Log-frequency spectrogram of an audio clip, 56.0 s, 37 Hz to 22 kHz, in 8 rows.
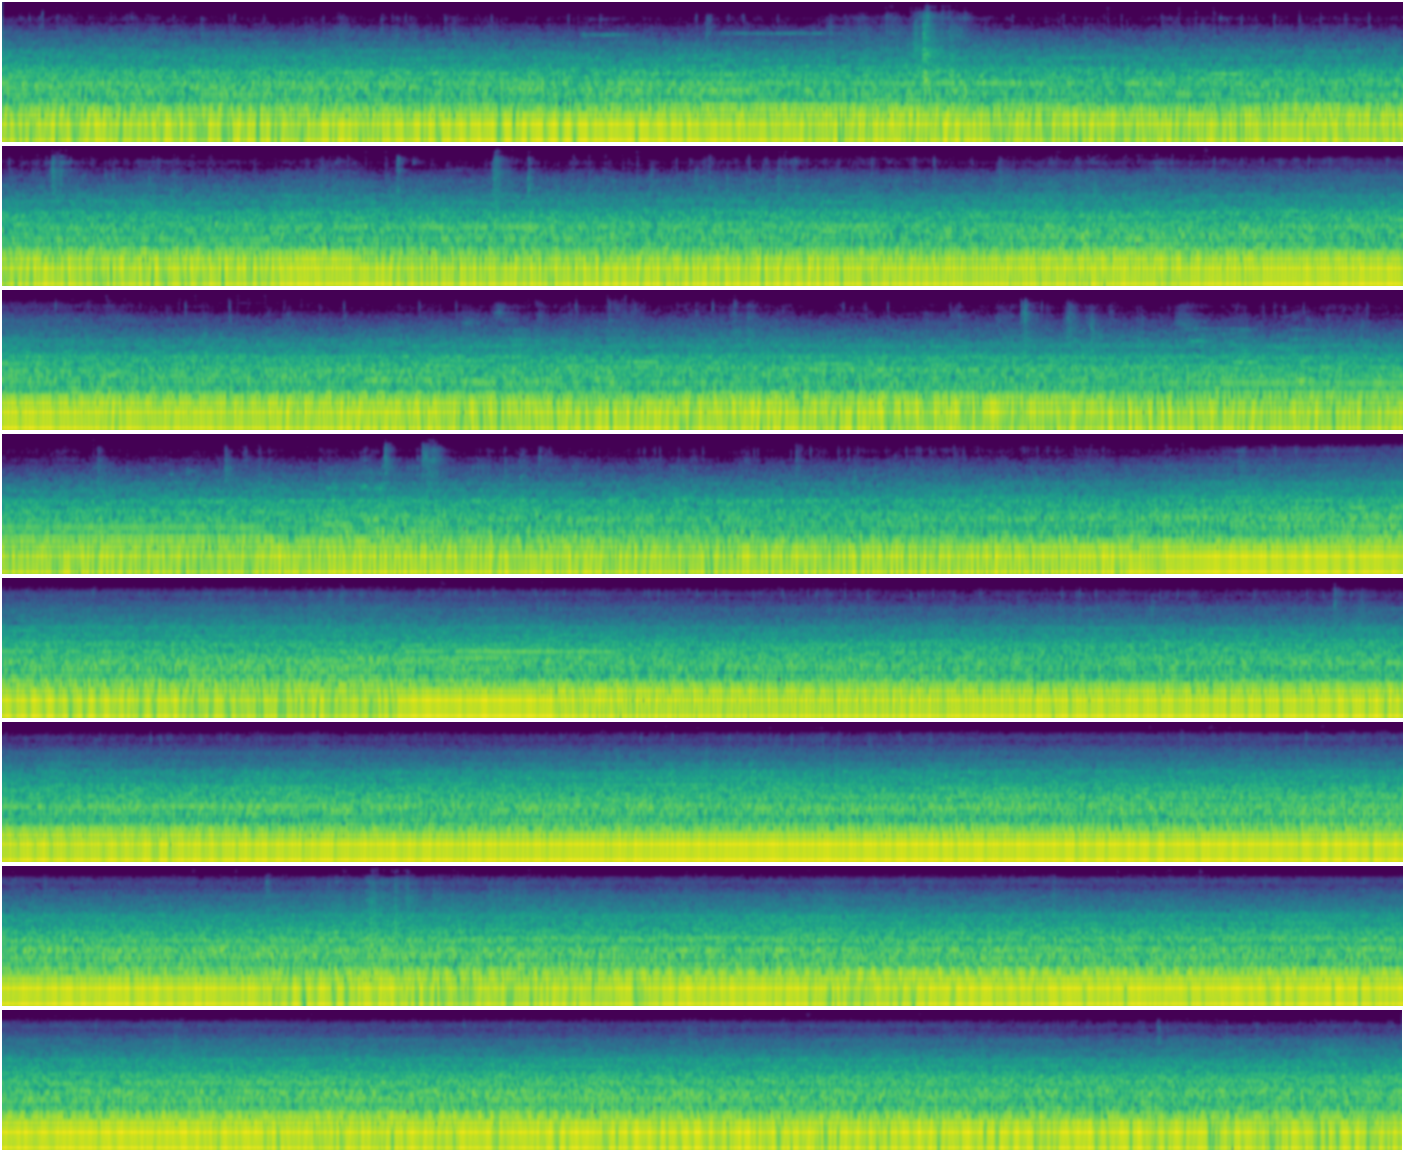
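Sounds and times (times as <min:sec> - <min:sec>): bus engine drone: 0:00.0 - 0:56.0.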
